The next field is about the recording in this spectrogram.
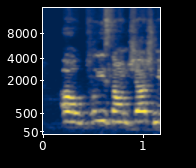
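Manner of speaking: ordinary talk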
